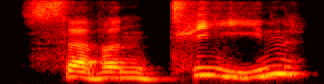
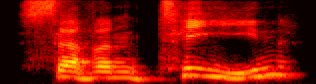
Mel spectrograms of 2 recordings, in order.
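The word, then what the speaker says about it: seventeen: 17. 17. Yeah. If you hear the T, the second syllable, it means it's teen.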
